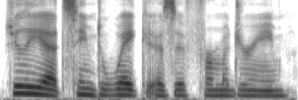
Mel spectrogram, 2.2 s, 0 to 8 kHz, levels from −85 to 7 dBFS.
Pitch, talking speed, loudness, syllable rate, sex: 165 Hz, 240 wpm, -17 LUFS, 5.6 syllables/s, female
